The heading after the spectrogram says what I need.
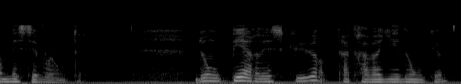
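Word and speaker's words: Lescure: Pierre l'escure. Moi je prononce Pierre l'ascure dans l'émission. Oui, des fois vous avez pu constater que je change un tout petit peu le le nom des personnes.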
